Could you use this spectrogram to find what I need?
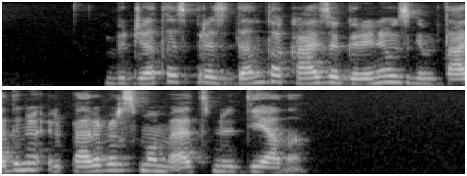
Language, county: Lithuanian, Kaunas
